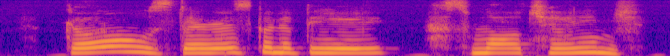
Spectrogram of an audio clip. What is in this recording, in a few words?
Voice Acting, es, F0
